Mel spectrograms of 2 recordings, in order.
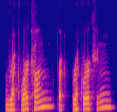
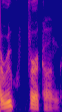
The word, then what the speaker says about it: Rückwirkung: of meat of the retroactive structure, Nachtraglichkeit and Rückwirkung, the future anterior. What's the, pronounce it for me again? Yeah, Rückwirkung.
